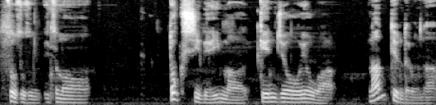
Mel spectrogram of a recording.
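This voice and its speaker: A man speaks fairly slowly, with long, frequent pauses and a medium pitch. His tone is dark, mellow and somewhat breathy, with ordinary pitch variation. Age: 30s. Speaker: basketball podcast co-host. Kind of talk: casual chat.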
